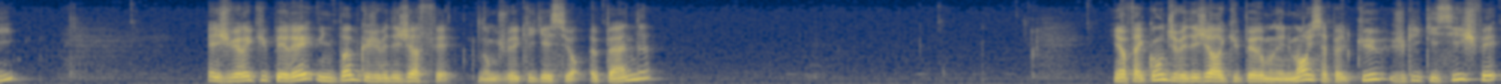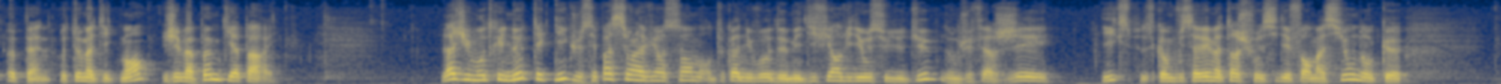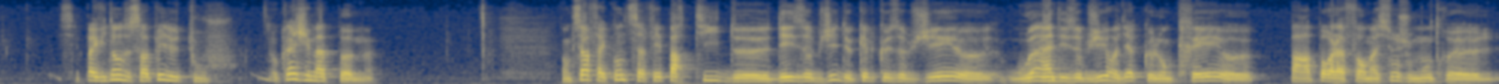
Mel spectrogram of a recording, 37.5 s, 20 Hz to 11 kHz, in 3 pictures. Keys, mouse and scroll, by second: 13.2-13.7 scroll down 4, 13.7-15.7 middle drag, 15.7 click, 17.2 KP_1, 20.4 g, 23.6-25.8 middle drag, 25.8-26.4 scroll up 3, 28.9 Tab, 30.1-31.6 middle drag, 31.6 scroll up 1.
